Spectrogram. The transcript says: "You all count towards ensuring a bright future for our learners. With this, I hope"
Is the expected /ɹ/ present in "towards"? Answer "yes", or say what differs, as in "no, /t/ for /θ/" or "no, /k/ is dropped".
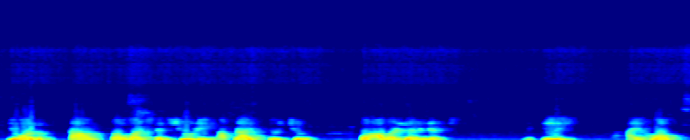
no, /w/ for /ɹ/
